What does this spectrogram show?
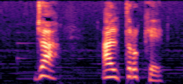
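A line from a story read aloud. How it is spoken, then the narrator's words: Nearly stammering. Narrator (Italian): quasi balbetta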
